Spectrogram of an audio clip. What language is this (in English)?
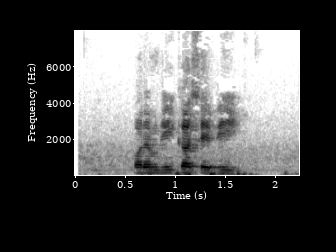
Urdu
